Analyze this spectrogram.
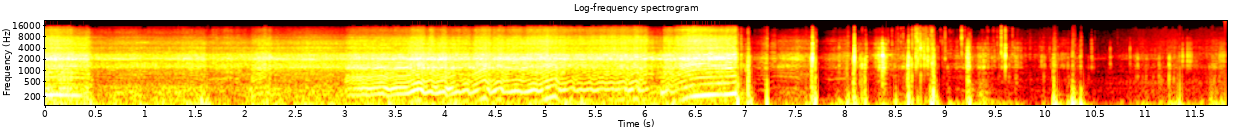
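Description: Dirt bike engine revving on a motocross track, heard close up from a helmet camera, its pitch rising and falling with the throttle. About seven seconds in the engine note cuts off and a run of sharp knocks and thumps follows as the bike and rider go down in a crash.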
